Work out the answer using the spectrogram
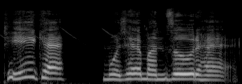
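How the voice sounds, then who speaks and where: Woman playing a taunting, high-voiced wicked witch. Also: slow pace, no room sound. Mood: scheming. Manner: taunting, cackling. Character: wicked female forest witch, menacing and scheming. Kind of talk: children's cartoon story acting.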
